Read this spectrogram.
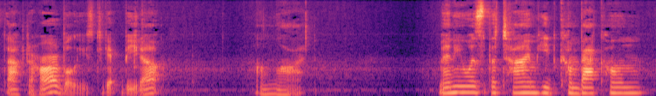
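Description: A woman reading fan fiction aloud as an expressive scripted narration. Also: lowish voice, unhurried.

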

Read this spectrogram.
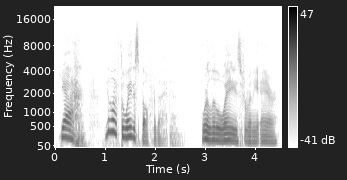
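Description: A man's voice: a little high, big pitch swings, moderate pace, dark tone, no room sound, clean studio sound, voice pushed up. A man voicing an ancient, seductive female-sounding evil spirit with a coaxing drawl in an audiobook story.

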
